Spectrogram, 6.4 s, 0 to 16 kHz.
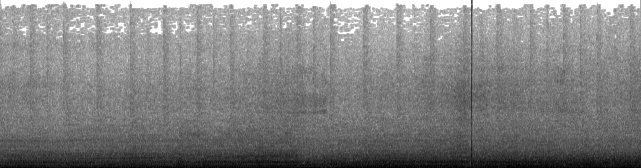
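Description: KTM Duke 200 single-cylinder engine running under way, its note climbing slowly, mixed with heavy wind rush on the helmet camera. There is a single brief click about two-thirds of the way in.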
